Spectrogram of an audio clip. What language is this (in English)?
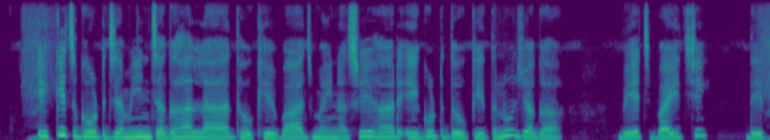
Chhattisgarhi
